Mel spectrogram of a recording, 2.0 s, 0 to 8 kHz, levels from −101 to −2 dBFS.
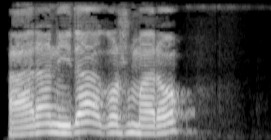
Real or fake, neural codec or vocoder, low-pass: real; none; 7.2 kHz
